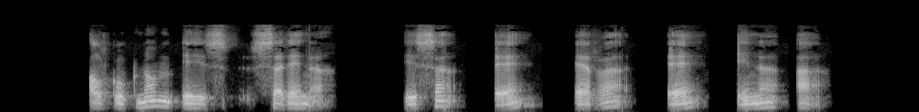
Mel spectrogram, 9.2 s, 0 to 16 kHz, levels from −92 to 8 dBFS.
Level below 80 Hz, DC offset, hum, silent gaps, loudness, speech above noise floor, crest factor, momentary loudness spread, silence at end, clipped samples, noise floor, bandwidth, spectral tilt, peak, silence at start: -52 dBFS; under 0.1%; none; 3.38-4.03 s, 4.67-4.93 s, 5.43-5.74 s, 6.39-6.67 s, 7.12-7.36 s, 7.91-7.96 s; -20 LUFS; over 71 dB; 20 dB; 14 LU; 0.95 s; under 0.1%; under -90 dBFS; 8 kHz; -4.5 dB/octave; -2 dBFS; 0.9 s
